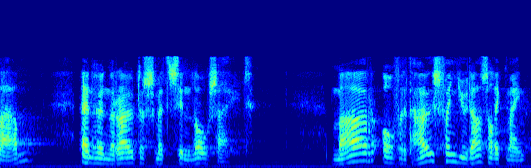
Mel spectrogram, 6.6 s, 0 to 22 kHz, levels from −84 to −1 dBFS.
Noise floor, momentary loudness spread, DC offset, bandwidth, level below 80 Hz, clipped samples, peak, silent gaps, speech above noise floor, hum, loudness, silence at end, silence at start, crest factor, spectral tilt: -73 dBFS; 15 LU; under 0.1%; 5.6 kHz; -82 dBFS; under 0.1%; -16 dBFS; none; 32 dB; none; -40 LUFS; 0.05 s; 0 s; 26 dB; 1 dB/octave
